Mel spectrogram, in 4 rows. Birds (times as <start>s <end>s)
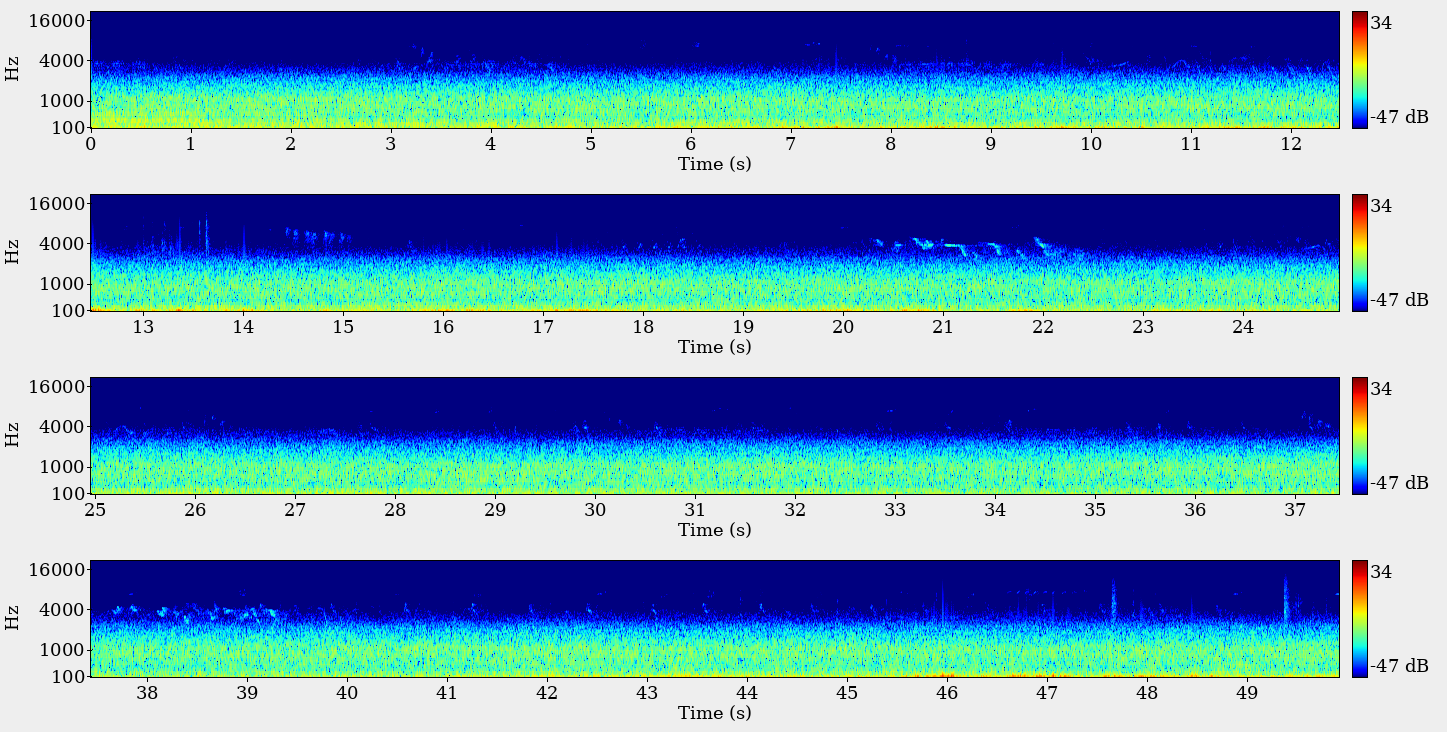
7.1s 16.9s, 23.6s 49.9s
